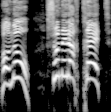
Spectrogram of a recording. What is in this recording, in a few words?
defeat, fr; Cookie Run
